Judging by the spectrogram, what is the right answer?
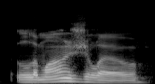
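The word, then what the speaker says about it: Lemonjello: jello and orange jello, but they were not pronounced lemon jello and orange jello. It was lemangelo and orangelo.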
